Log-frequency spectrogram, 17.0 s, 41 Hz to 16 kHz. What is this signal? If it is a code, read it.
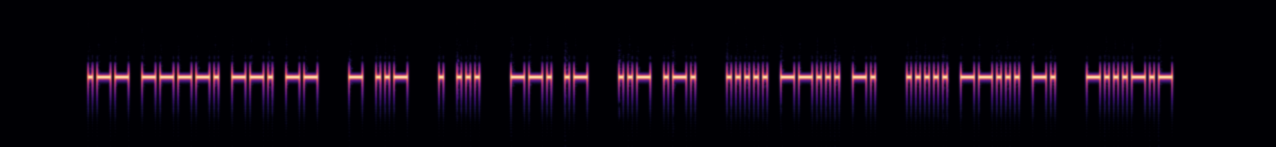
Morse code, heard as a keyed tone, about 20 wpm, 700 Hz. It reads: W9GM TU ES GA UR 57N 57N <BK>
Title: POTA QSO Practice - 20wpm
